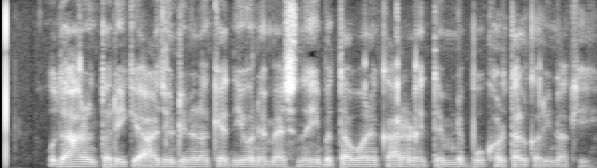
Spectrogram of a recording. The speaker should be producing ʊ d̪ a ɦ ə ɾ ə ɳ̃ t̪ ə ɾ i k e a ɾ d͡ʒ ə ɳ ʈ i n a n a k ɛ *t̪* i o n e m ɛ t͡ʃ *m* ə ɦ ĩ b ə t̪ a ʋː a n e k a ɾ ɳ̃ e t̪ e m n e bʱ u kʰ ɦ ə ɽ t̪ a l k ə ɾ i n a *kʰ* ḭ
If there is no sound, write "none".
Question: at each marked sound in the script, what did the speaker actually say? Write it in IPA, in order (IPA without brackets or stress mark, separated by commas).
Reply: d̪, n, kʰ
